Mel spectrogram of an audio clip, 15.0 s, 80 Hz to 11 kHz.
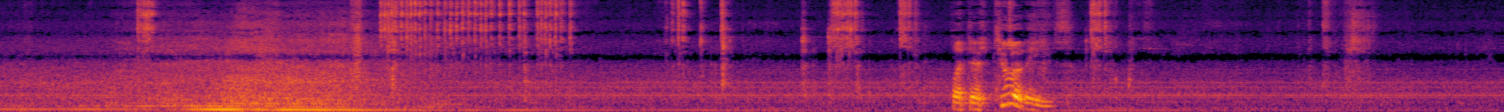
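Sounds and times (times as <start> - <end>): ratchet wrench clicking: 1.4 - 1.7, 3.8 - 5.9, 6.7 - 7.4, 8.0 - 9.3, 10.8 - 11.3.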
